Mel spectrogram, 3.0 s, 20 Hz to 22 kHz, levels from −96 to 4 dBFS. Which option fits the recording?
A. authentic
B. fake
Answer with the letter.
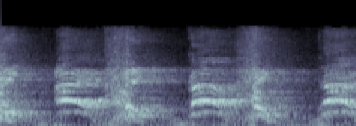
A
